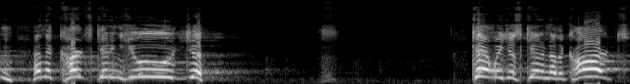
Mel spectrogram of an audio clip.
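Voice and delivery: loud, high, fast comic complaining; exasperated husband arguing; wife and husband bickering over a full cart; heated comic rant. Retold or imitated.

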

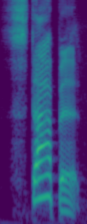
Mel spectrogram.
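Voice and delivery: high-pitched mimicry of the wife; imitated plea. Quoting the wife looking at her hostess, in a high imitating voice. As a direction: pitch it way up, echoing her protest. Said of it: "she was saying, like".

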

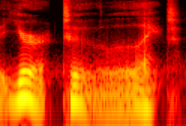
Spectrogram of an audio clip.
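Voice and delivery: low, soft, very slow reproach; a son's quiet, heavy accusation to his father; bitter grief. Retold or imitated. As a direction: let each word sink, hurt and quiet.

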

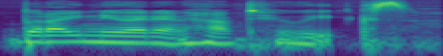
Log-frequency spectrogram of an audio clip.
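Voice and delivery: ordinary delivery

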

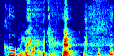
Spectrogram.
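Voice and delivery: drawn-out Australian tease; mock Australian. Guest joking back in a slow mock Australian accent. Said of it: "answering the mock accent".

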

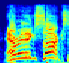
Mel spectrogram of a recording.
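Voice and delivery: high-pitched exasperated burst; exasperated outburst. Pretend. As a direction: blurt it out in comic despair. Sudden exasperated outburst mid-rant.

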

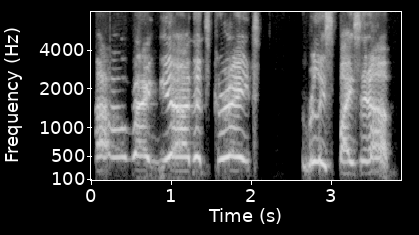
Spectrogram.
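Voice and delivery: very high, loud excited squeal. Real, not acted. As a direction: shriek with delight. Squealing with laughter.

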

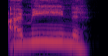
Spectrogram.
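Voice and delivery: high-pitched mock-serious quote; very high, put-on solemn voice; mock super serious. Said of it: "he, like, super serious goes".

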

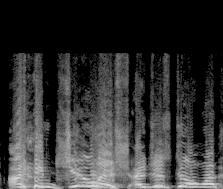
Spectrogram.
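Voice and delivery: high, pleading wail; hammed-up cry of the wrongly accused; mock desperate protest. Acting accused questioner protesting at attackers.

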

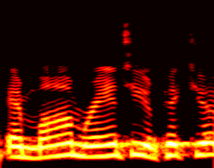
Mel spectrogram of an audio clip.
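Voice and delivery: ordinary talk

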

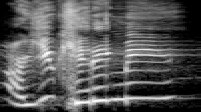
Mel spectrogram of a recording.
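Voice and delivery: quick, high-pitched incredulous question; angered disbelief. Retold or imitated. Preacher reacting to Saul's arrogance at home, incredulous. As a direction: fire it off in outraged disbelief. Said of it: "literally angered me".

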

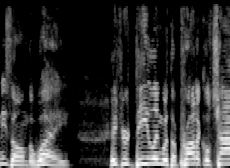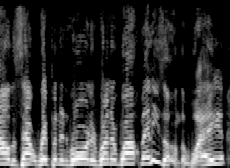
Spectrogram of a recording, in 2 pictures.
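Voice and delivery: usual speaking voice

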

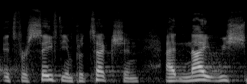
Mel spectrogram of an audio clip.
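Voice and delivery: ordinary talk

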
